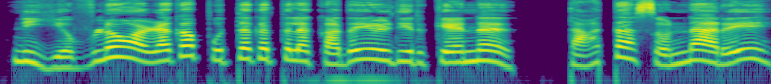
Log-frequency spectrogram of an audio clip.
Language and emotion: Tamil, happy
